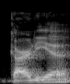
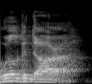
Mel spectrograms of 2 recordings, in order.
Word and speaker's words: Guidara: Okay, so you just recently wrote a blog post and you were quoting I probably butchered the name, sorry. Is it Gardia? Gard- Gard- Gadara? Oh, Will Guidara.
